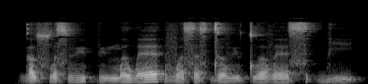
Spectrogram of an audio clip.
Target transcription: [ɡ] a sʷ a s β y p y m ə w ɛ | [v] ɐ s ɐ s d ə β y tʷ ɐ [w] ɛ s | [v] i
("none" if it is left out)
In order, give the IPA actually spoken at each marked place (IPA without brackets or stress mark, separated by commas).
ɡ, v, β, b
